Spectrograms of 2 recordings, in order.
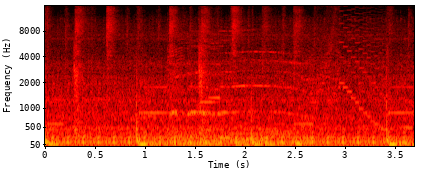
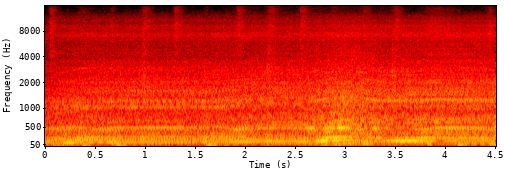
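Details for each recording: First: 2002 Honda, warmed up after sitting (normal when cold): lumpy misfiring idle with irregular low thumps under music, engine shaking hard, incomplete combustion; cause found to be corroded cylinder head water jacket. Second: 2002 Honda City, petrol engine still cold: idles and takes light throttle blips smoothly, no stumble or misfire; misfire appears only once warm, traced to a corroded cylinder head water jacket. Normal cold running.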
